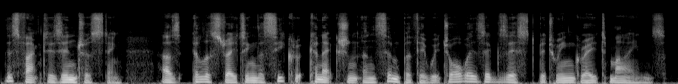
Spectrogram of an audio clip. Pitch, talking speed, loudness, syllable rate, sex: 100 Hz, 150 wpm, -20 LUFS, 5.0 syllables/s, male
